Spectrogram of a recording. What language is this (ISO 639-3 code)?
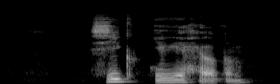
kbd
